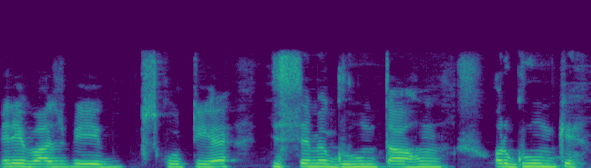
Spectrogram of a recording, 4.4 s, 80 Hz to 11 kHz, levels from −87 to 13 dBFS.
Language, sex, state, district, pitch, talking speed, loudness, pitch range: Hindi, male, Uttarakhand, Uttarkashi, 190 Hz, 175 wpm, -14 LUFS, 185-205 Hz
